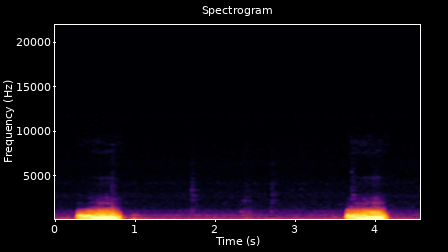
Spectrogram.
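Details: Sleeping cat Vere snores, giving two buzzy, low harmonic snorts about three seconds apart, each under a second long, against a quiet room hum.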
